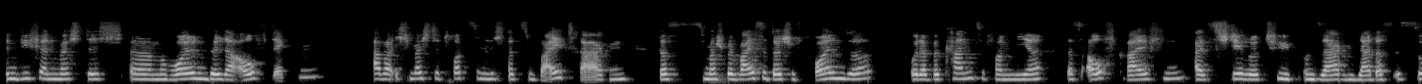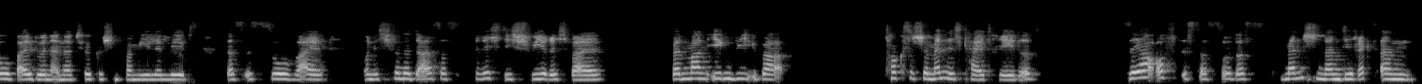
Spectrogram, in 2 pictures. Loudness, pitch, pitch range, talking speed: -23 LUFS, 245 Hz, 230-260 Hz, 150 wpm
